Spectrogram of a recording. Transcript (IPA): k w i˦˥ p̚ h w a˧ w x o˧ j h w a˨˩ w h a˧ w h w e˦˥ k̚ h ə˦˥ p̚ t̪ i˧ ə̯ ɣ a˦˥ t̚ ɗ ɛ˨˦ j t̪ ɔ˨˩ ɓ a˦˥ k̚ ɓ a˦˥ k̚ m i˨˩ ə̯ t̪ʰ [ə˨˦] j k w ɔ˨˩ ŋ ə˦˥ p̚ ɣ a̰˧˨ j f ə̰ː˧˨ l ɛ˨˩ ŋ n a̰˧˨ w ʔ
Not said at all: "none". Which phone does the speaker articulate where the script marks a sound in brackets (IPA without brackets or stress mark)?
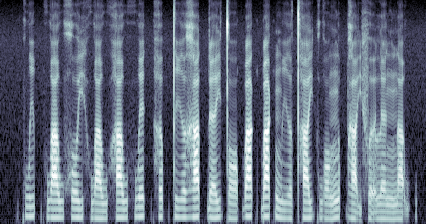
a˨˦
